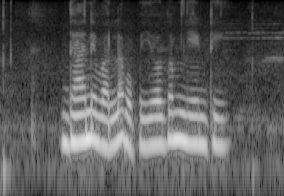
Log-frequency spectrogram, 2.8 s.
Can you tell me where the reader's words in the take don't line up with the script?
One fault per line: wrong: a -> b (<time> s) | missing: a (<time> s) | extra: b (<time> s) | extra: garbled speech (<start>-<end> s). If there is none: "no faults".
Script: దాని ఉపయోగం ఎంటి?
extra: వల్ల (1.0 s)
